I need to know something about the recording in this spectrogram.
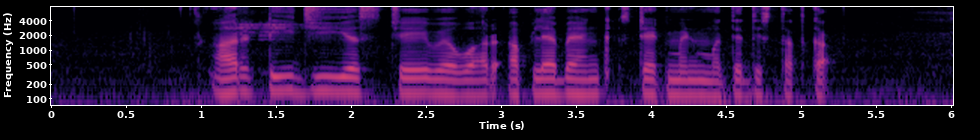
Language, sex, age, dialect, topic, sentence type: Marathi, male, 25-30, Standard Marathi, banking, question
